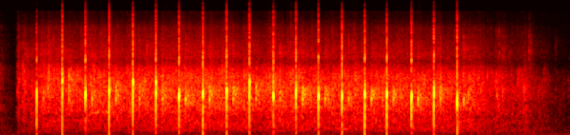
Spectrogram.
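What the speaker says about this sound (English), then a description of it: "Would everyone please join me in one more round of applause?" Round of applause for award winners at the Inspire Awards ceremony, heard as a steady run of evenly spaced, sharp claps over a soft wash of room sound, lasting several seconds before fading out.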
